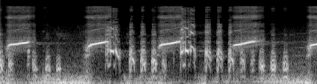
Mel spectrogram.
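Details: Grey francolin calling: a clear rising whistled note followed by a quick rattling phrase, repeated about every 0.7 seconds over rough low background noise.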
